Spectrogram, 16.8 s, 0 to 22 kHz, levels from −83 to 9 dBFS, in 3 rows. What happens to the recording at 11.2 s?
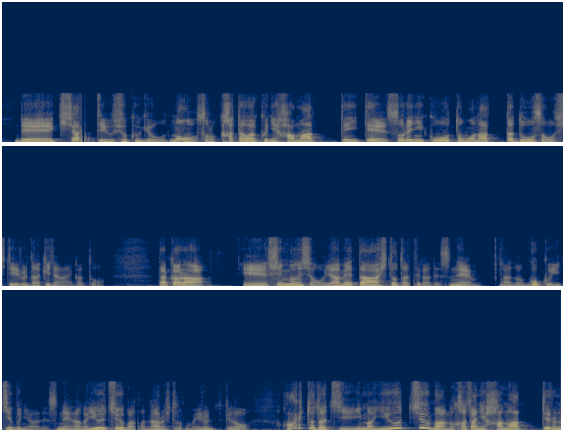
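Nothing goes wrong at 11.2 s: the speech carries straight through intact, with the G.722 wideband telephone coding at 64 kbit/s leaving at most a faint trace.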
